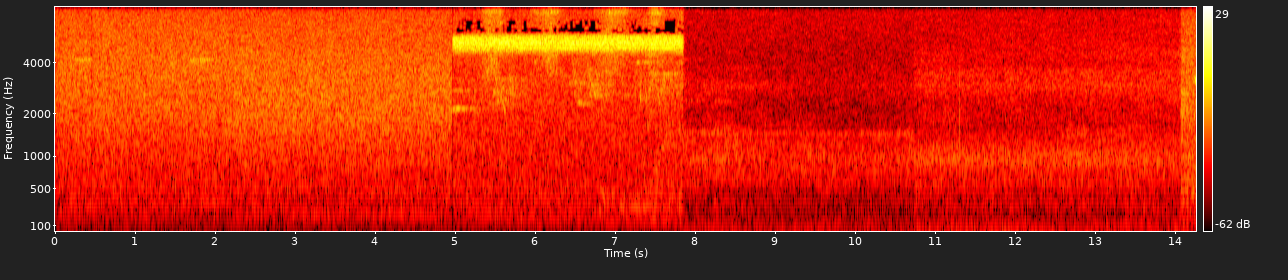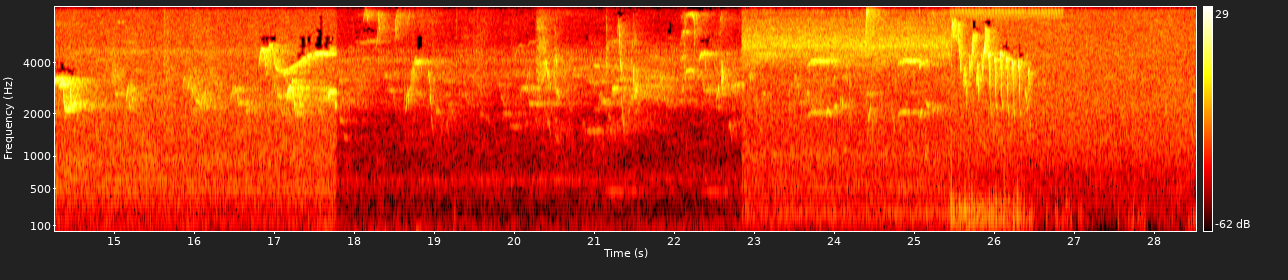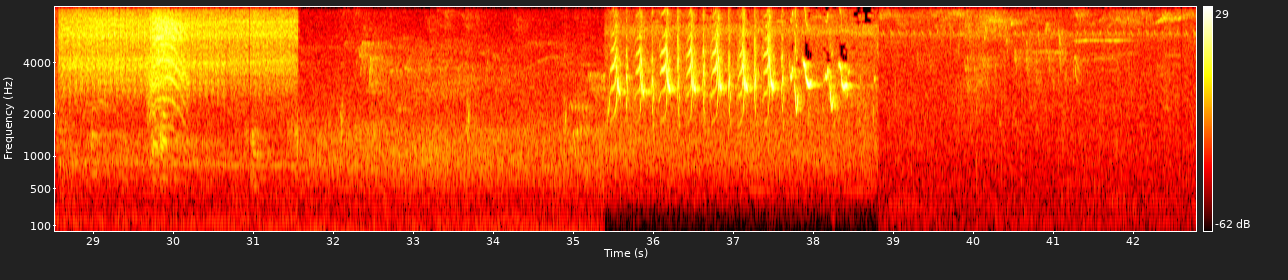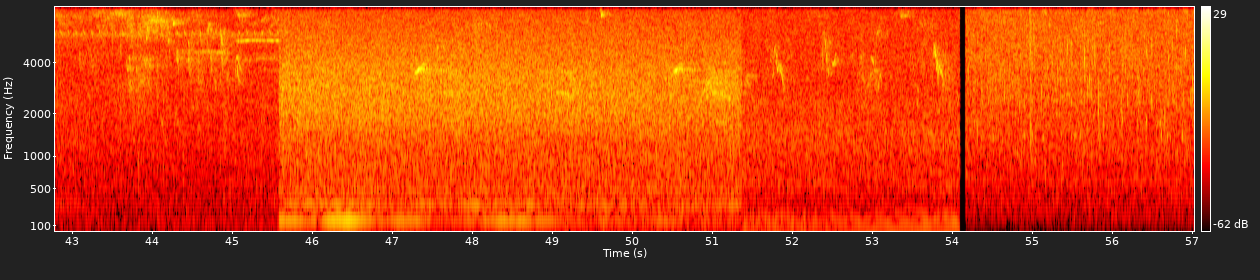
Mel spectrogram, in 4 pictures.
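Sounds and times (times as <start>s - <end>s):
fast run of sharp bird notes: 14.1s - 17.8s, 45.6s - 53.1s
wild birds calling and singing: 14.1s - 26.5s.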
